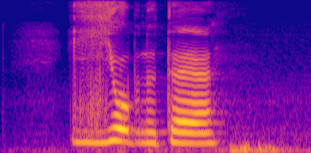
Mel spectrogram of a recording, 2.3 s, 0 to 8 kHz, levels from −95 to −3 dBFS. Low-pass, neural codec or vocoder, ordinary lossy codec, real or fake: none; none; none; real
